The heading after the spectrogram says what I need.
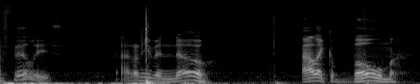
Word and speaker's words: Alec Bohm: Alec Bohm is actually, I think, how you pronounce it, but I call him Alec Baum. But it's Alec Bohm.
